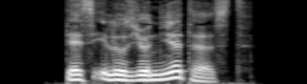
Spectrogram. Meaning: inflection of desillusionieren: 1. second-person singular preterite 2. second-person singular subjunctive II
- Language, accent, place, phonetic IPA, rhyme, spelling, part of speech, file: German, Germany, Berlin, [dɛsʔɪluzi̯oˈniːɐ̯təst], -iːɐ̯təst, desillusioniertest, verb, De-desillusioniertest.ogg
